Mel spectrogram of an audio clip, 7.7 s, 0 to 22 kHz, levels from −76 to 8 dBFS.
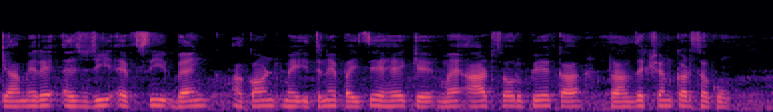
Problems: none marked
